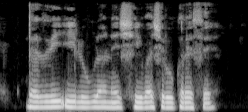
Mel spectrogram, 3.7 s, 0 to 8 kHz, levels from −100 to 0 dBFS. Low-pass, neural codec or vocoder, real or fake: 7.2 kHz; none; real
